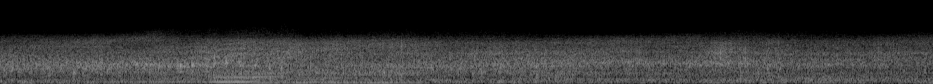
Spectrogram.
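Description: Embraer ERJ-145 regional jet's two rear-mounted Rolls-Royce AE 3007 turbofans at approach power as it passes low on final with gear down: a steady rushing jet drone, with a low hum that drops in pitch about two and a half seconds in.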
